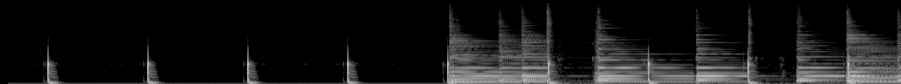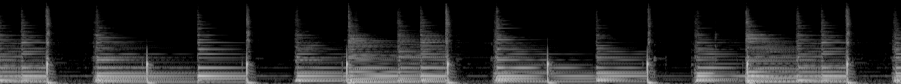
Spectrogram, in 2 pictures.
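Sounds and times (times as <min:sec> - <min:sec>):
strumming: 0:04.5 - 0:18.0.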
